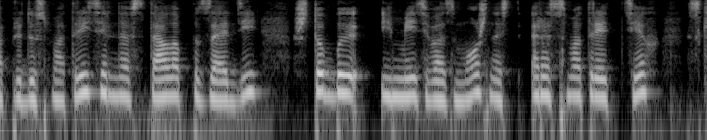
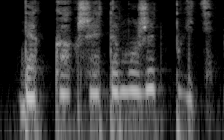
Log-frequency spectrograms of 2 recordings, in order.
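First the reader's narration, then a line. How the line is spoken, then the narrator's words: Indignant breathless girl. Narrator (Russian): С возмущением выдохнула девушка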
